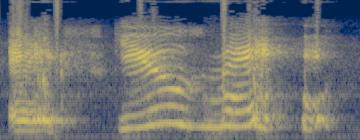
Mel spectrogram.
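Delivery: mock indignation, milking each syllable; frustrated calling out. Speaker re-enacting calling on God, mock indignant. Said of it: "when I start calling on him and going".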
